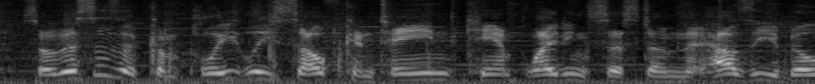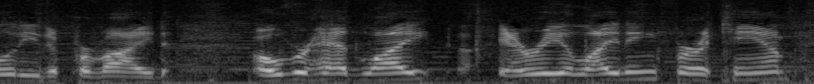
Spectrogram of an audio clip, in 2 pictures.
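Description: Man in his 40s, outdoor gear reviewer, eager steady explainer, a bit higher pitched, soft music behind. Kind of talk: product review. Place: outdoors in a dry juniper woodland campsite.

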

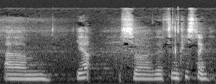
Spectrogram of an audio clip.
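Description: A woman's voice: on the low side, fairly even intonation, unhurried. A middle-aged South African woman vlogging on a hike, chatting and describing her surroundings as she walks. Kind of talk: casual hiking vlog chat. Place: outdoors on a hiking trail, then inside a long dark rail tunnel. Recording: very echoey tunnel, far from mic, loud wind noise.

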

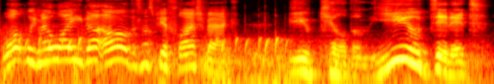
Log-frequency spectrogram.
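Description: A woman hosts a reaction video with casual, off-the-cuff commentary. Her pitch moves around in an animated way, and she tends to exclaim and say phrases over again. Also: normal speed, noisy background. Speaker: host of a reaction channel.

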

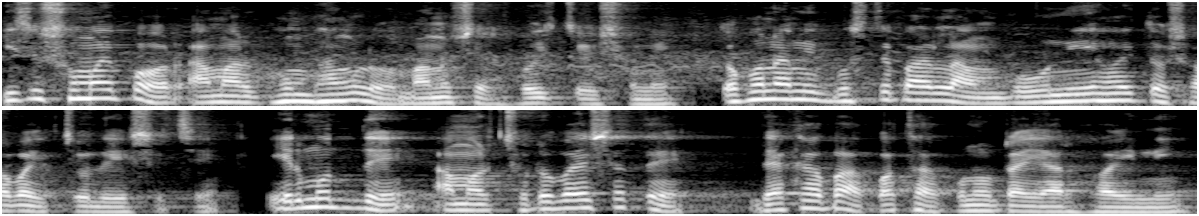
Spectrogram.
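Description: A man's voice: medium pitch, big pitch swings, moderate pace. A man reading a scripted first-person cartoon story in an earnest, sorrowful manner. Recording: long hall reverb. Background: music.

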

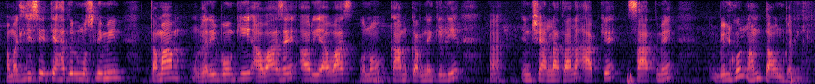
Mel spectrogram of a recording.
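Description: Man, forties, high pitch, earnest press statement. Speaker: political party representative. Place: small office room, seated at a table. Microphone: press microphones on the table.

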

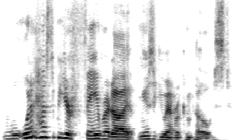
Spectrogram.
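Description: A man's voice: high voice, big pitch swings, moderate pace, a bit bright. A man chatting casually as a fan putting questions to a panel. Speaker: fan asking questions, crew member. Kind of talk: casual chat.

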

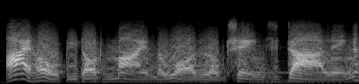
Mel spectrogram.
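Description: A man playing a suave, sinister radio demon in an animated comic dub, theatrical, drawling and mockingly polite, through an old radio filter. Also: mid-range voice, slow, music in the background, poor audio. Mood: smug politeness.

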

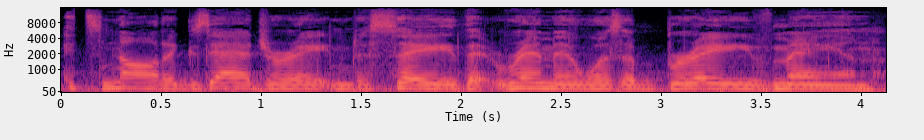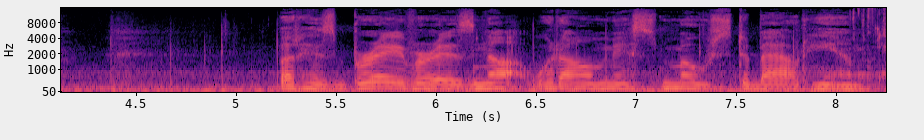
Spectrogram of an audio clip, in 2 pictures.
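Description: An actress playing a gracious Southern American society woman, giving a measured, formal eulogy in a video game. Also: lowish voice, fairly even intonation, noisy background, lightly acted. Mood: solemn, gracious. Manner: formal, measured public address.

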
